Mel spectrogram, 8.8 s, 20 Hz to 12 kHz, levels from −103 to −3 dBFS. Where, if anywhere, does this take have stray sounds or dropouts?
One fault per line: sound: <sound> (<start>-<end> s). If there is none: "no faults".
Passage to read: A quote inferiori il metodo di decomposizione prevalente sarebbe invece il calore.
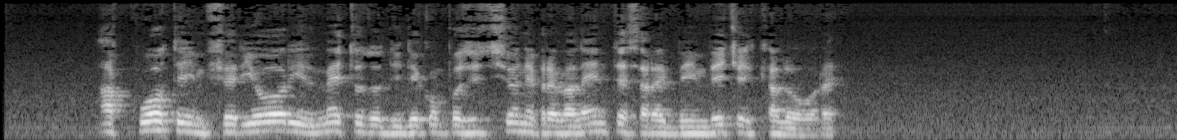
no faults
